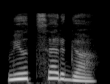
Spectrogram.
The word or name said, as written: ವ್ಯುತ್ಸರ್ಗ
